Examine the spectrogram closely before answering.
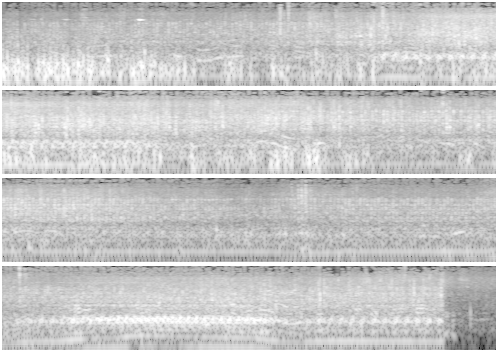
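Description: A car engine hums steadily while the car rolls slowly.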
